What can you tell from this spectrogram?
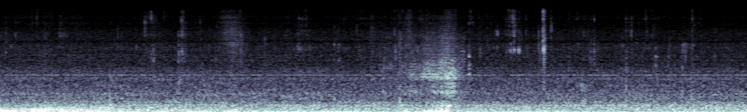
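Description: Close-up eating sounds: biting and chewing into a cookie ice cream sandwich, over a steady low hum in a car cabin, with a short rustling swish about four seconds in.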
